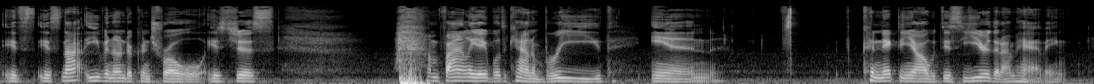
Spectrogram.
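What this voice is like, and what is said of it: Shaky, emotional voice. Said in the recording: “If you hear my voice shaking, it's because I'm a little emotional”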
